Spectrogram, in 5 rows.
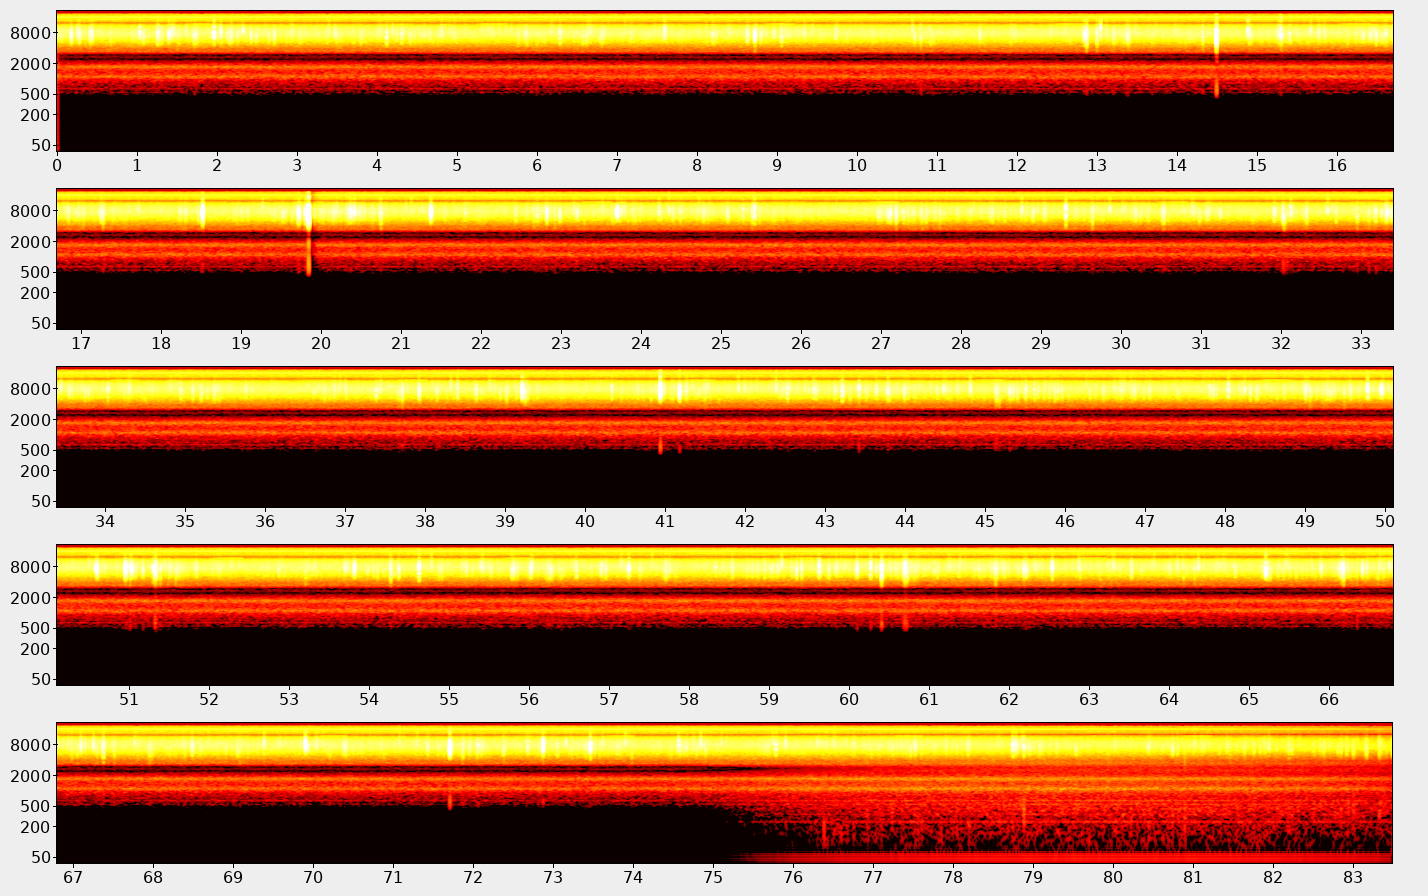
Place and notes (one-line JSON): {"title": "Vyžuonos, Lithuania, listening VLF", "date": "2020-03-15 16:20:00", "description": "Very Low Frequency or Atmospheric Radio receiving", "latitude": "55.60", "longitude": "25.49", "altitude": "100", "timezone": "Europe/Vilnius"}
